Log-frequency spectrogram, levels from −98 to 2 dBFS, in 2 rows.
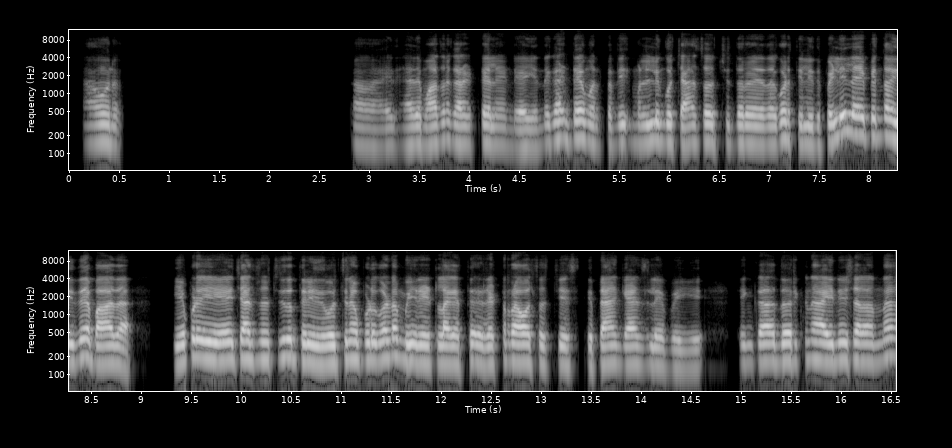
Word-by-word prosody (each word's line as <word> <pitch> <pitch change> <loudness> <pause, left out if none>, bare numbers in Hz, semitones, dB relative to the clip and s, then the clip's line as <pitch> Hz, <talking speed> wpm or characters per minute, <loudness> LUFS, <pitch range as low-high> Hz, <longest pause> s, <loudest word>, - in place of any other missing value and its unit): అవును. 150 -1 -5 2.4
ఆ! - - -10 0.3
ఇద్ 135 - -15
అది 145 +1 -2
మాత్రం 155 +4 -2
కరెక్టే 145 +1 -2
లెండి. 135 -2 -12
ఆహ్, 125 - -4
ఎందుకంటే, 170 +4 -3
మనకి 145 +1 -7
మళ్ళీ 150 +3 -2
ఇంకో 155 -1 -1
ఛాన్స్ 145 +2 -3
వచ్చిద్దో 150 -1 -7
లేదో 145 -1 -1
కూడా 175 -1 0
తెలీదు. 145 -1 -4
పెళ్లిళ్లు 215 +8 +3
అయిపోయిన 195 -2 -1
తర్వాత 190 -3 +3
ఇదే 195 +2 +3
బాధ. 155 0 +5 0.6
ఎప్పుడు 195 +4 +2 0.2
ఏ - - +5 0.2
ఛాన్స్ 180 -1 +3
వచ్చిద్దో 190 +3 -1
తెలీదు. 155 -2 +4
వచ్చినప్పుడు 170 +1 0
కూడా 185 +2 +4
మీరిట్లాగా 155 -2 +3
తి 165 - +1
రిటర్న్ 150 +3 -4
రావాల్సొచ్చేసింది 150 -3 0
ప్లాన్ 150 +1 +2
క్యాన్సిల్ 150 -1 0
అయిపోయి. 130 -1 -8 0.5
ఇంక 155 +1 -11 0.2
దొరికిన 170 +2 0
5 165 +1 0
నిమిషాలన్నా, 170 +2 0
155 Hz, 145 wpm, -25 LUFS, 145-170 Hz, 2.4 s, బాధ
